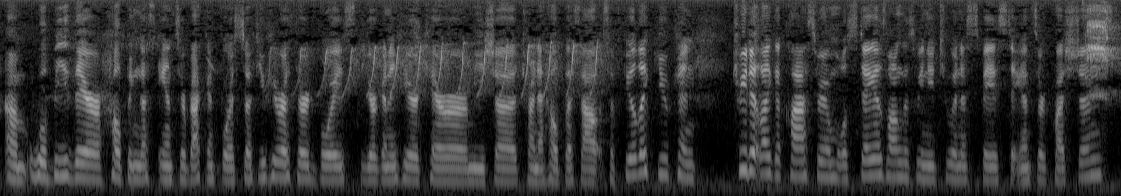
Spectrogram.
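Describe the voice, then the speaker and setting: A woman from Florida, an herbal teacher, talking in an energetic, passionate way as she opens an outdoor class. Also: lowish voice, fairly quick, a little hiss or hum. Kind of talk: casual talk to open an outdoor class. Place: outdoors among plants, with birds and insects.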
